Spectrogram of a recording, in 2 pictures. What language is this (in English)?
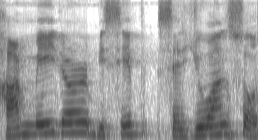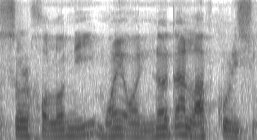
Assamese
